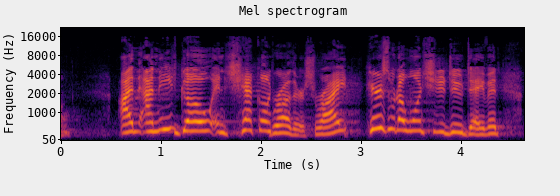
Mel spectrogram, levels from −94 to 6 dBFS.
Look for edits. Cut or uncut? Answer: cut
